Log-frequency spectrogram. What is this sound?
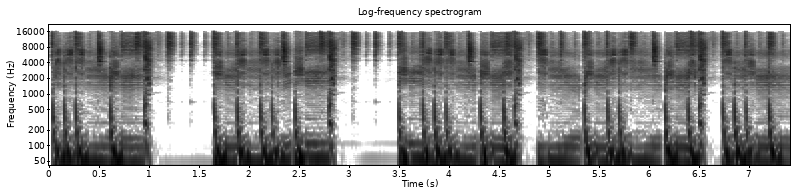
now beat synth 3
These sounds are from a new pack ive started of tracks i've worked on in 2015.
From dubstep to electro swing, full sounds or just synths and beats alone.
Have fun,
Minimal, Dance, beat, Dj-Xin, Bass, Xin, Sample, House, Electro-funk, Drums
